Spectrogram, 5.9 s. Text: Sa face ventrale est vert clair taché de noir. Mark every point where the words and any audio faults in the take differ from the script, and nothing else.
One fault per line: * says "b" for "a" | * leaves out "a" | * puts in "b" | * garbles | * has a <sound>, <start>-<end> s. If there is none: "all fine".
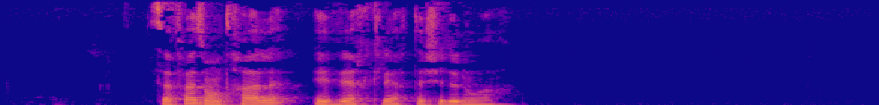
all fine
